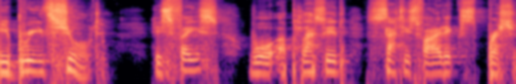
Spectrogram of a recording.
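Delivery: plain reading voice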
